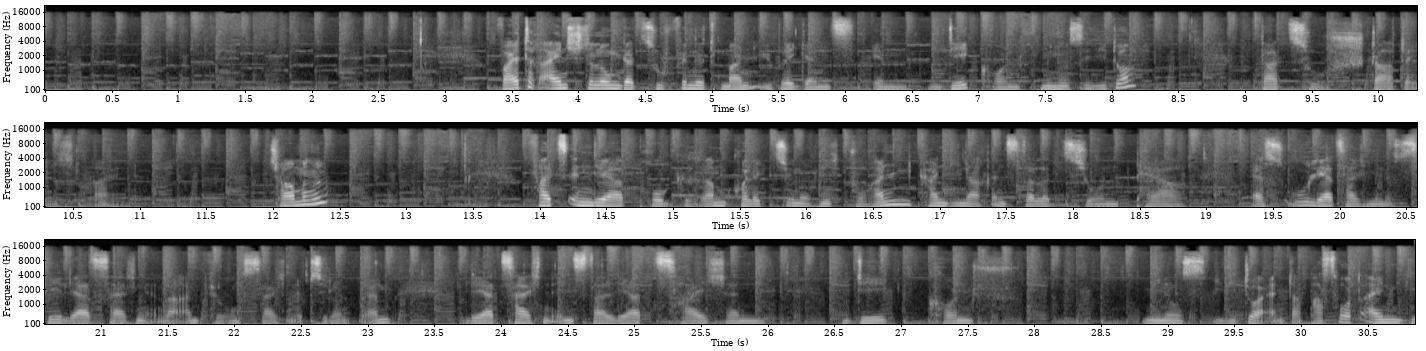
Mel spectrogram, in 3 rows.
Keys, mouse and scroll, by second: 0.0 ctrl+alt+w, 7.5 click, 11.4 click, 16.6-17.5 typing, 18.8-28.6 typing.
